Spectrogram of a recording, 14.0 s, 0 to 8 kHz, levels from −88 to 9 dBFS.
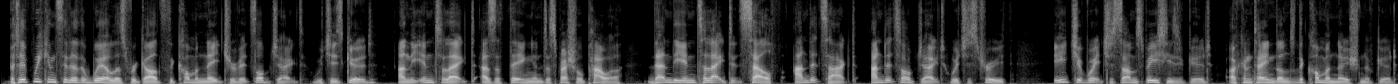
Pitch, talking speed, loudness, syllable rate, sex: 150 Hz, 240 wpm, -21 LUFS, 6.2 syllables/s, male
